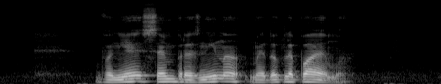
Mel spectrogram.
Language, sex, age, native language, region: Slovenian, male, 18-29, Slovenian, Drava region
